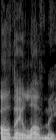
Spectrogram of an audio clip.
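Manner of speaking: tongue-in-cheek, heavily sarcastic joking tone. Retelling a joking quote from a Senate campaign: imitating John Edwards sarcastically.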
